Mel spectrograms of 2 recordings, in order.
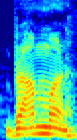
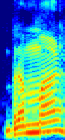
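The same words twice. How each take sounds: First: ब्राह्मण with long braa, falling. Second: ब्राह्मण with short first a, bramman, rising; short-a misreading. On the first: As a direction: stretch the first syllable of ब्राह्मण to braa. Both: Shown as a demonstration. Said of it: "अब ब्रा में आ की मात्रा".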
